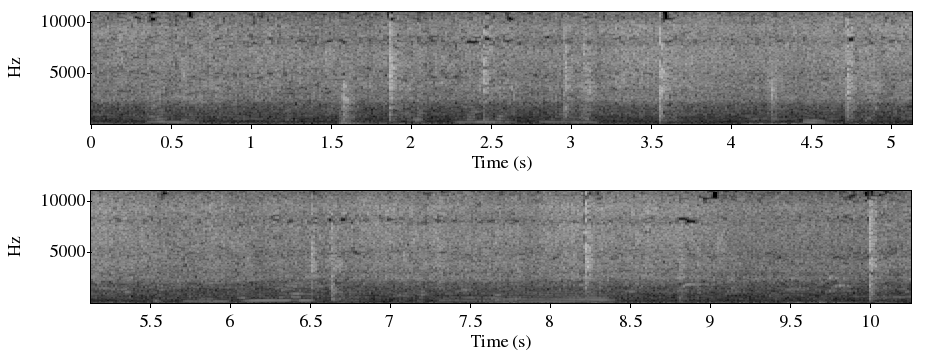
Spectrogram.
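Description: Sliced bell peppers and vegetables sizzling steadily in oil in a hot wok as a metal spatula stirs them. Sharp clicks and scrapes come each time the spatula strikes the wok.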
